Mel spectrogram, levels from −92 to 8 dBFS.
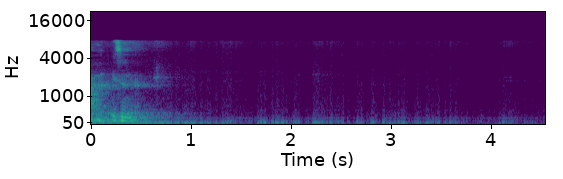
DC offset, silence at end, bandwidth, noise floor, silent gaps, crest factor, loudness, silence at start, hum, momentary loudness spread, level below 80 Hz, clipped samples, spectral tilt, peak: under 0.1%; 1.4 s; 8 kHz; -70 dBFS; none; 28 dB; -33 LUFS; 0 s; none; 30 LU; -56 dBFS; under 0.1%; -3.5 dB/octave; -12 dBFS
